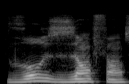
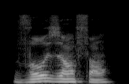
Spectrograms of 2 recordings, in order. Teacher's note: The S from vos makes the little connection with the first vowel, vos enfants. So it sounds like there's a Z there.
